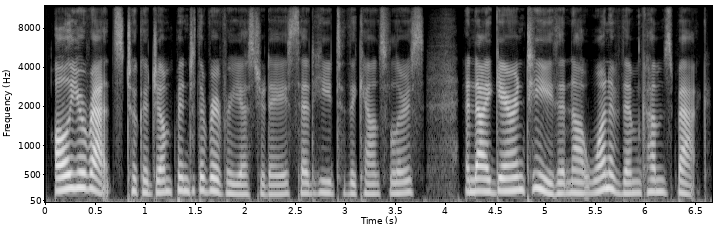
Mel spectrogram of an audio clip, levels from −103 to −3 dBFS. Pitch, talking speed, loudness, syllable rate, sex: 195 Hz, 225 wpm, -20 LUFS, 5.8 syllables/s, female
